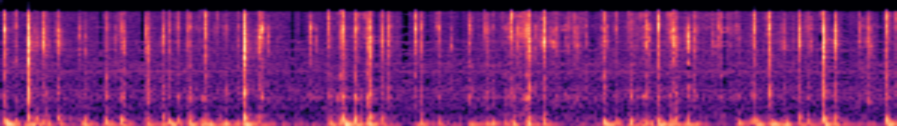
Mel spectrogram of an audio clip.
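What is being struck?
Plastic laptop keyboard.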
